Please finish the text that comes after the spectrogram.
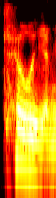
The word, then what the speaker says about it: Cillian: Starts like Killian, that actor is pronounced Killian, even though it's like Cillian.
